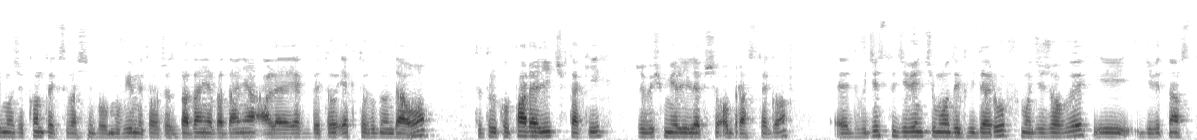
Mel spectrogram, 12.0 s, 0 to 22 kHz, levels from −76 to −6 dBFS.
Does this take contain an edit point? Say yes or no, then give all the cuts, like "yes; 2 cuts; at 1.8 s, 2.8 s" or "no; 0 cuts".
no; 0 cuts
